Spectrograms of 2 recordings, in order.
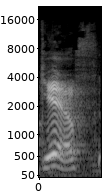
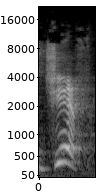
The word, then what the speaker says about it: GIF: you know i'd love gif no it's jif everybody knows it's jif you say it like jiff it's fine rut what have i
